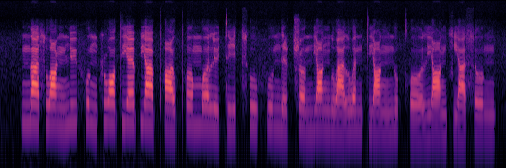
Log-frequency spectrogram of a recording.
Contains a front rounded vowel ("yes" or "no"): yes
